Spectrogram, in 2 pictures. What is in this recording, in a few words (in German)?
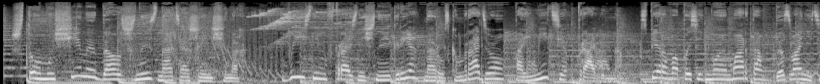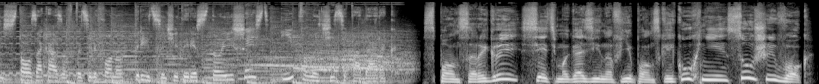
Beispiel russisch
